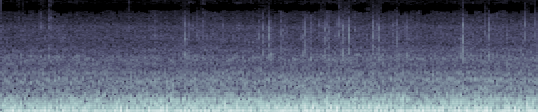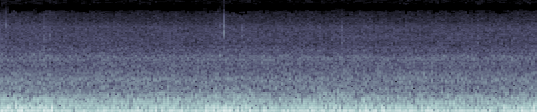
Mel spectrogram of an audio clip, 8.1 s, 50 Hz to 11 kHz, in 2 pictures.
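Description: The factory 3.5-litre aluminium Rover V8 of a 1974 MGB GT V8 running as the car drives along, heard from inside the cabin together with road noise: a steady low rumble.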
